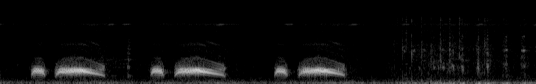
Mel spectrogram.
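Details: Spotted dove singing thổ sấm style coos: three phrases, each a brief low note then a drawn-out falling coo, followed by a faint rustling or flapping noise.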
